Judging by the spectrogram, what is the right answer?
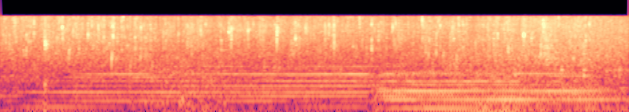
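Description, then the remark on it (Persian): Steady cold rain, brought on by an alien weather machine, falls and patters on a surface, a continuous dense hiss with scattered drops, growing slightly heavier in the second half, with a low droning hum beneath it. “ماشین آب و هوا موجودات فضایی هوا رو برای انجام کاراشون سرد و بارونی کردن.”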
